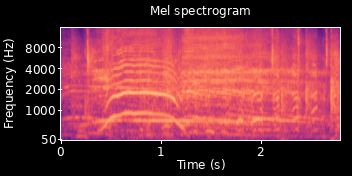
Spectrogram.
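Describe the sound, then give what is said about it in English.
A crowd welcoming a guest cheers with one loud, high whooping shout that rises and falls, over a steady wash of applause and scattered voices that fades slightly toward the end. “I feel everybody's going to be so sick of applauding by the end of this podcast.”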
